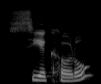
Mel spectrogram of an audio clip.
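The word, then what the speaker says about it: Cihuacoatl: It is pronounced Siacotl.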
